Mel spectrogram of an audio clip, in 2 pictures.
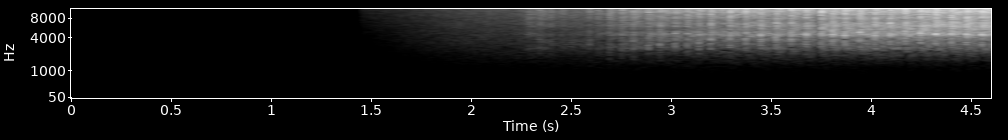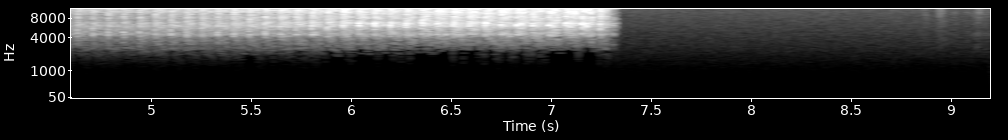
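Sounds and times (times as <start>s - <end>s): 
bow-winged grasshopper pulsed hissing buzz: 2.4s - 7.4s.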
